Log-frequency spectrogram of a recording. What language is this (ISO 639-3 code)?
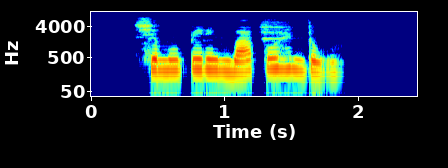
grn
